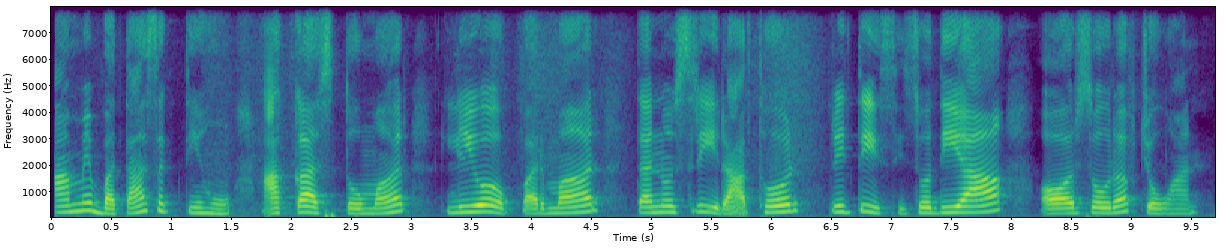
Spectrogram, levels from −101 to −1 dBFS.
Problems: constant background noise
